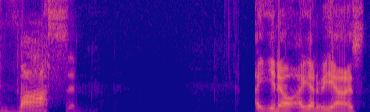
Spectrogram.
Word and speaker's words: Vaesen: I heard Vaesen, so kind of with a V sound, right? I've heard Wassen with a W sound.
